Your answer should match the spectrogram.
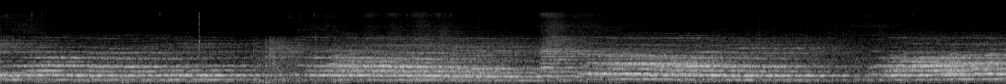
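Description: A choir singing in long, slow, held phrases, with brief pauses for breath about three seconds in and near the end, in a reverberant church.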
